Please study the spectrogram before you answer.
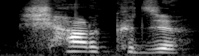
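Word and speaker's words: şarkıcı: 우리 앞에서 배운 요 세에다가 이렇게 꼬리 달아주시면 쉐 요 발음이 돼요. 그래서 요 쉐는 가수라는 단어를 통해서 단어 내에서 어떻게 발음이 되냐면 샤르크즈, 샤르크즈 이렇게 발음이 됩니다.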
